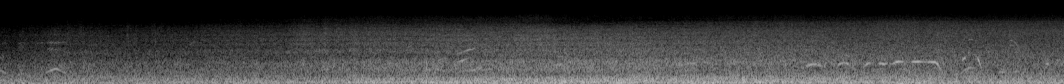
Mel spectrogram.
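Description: Ocean surf rolling in at Huntington Beach, a steady broadband wash of breaking waves mixed with wind rumble on the microphone, continuous and fairly loud throughout with no pauses.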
